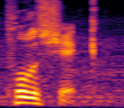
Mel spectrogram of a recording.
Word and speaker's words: Pulchik: I've got the correct pronunciation for his name is Pulchik.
